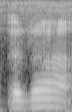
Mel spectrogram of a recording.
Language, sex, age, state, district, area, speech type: Nepali, female, 30-45, West Bengal, Darjeeling, rural, spontaneous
